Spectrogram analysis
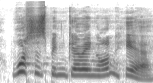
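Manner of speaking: father finding the broken idol, angry demand. A narrator's reading. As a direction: storm in demanding answers. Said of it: "he demanded".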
